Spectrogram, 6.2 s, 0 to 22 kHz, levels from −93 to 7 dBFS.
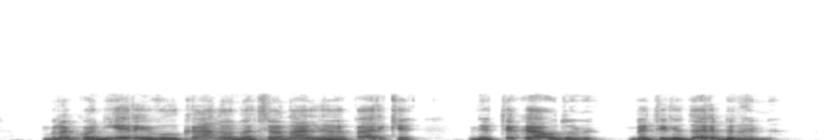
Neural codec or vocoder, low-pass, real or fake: none; 7.2 kHz; real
